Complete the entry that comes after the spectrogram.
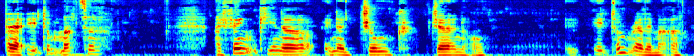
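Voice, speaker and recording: A woman's voice: lowish voice, a little slow, dark tone. A middle-aged woman with a congested cold, chatting casually and self-deprecatingly as she does crafts. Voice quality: husky, congested nose. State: bunged up with a cold, sniffing. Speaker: craft channel host. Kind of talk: casual chat while hand sewing. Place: indoors at a cluttered craft table.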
